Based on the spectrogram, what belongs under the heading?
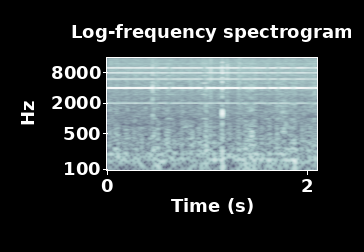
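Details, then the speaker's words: Rode VideoMic Go on a Canon SL2 camera, with Wi-Fi and Bluetooth switched off: constant faint hiss with a thin steady high whine over near silence; unexplained electrical noise from the microphone setup, no fix found. "I turned everything off but there's still this kind of hissing something it's kind of set it's really weird to do annoying"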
